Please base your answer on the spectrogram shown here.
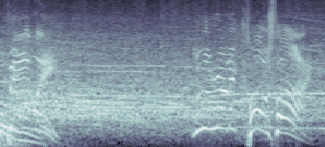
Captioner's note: cheers & applause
